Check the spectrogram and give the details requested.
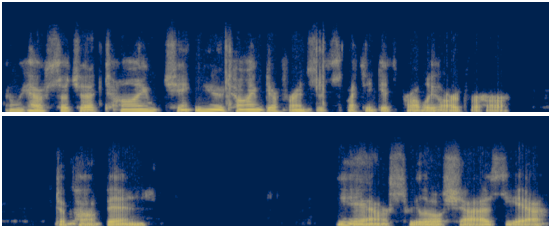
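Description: A woman chats softly and unhurriedly with viewers as she works at a craft table. Her voice is mellow and a little gravelly. The live stream audio is dry and slightly dull. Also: low voice, wildly swooping pitch, dry recording. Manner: soft, unhurried, chatty, greets viewers. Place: indoor craft table, overhead camera.

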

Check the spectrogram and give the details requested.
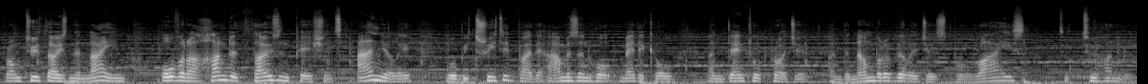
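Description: A man reading a measured, informative scripted voice-over. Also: a little high. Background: music.

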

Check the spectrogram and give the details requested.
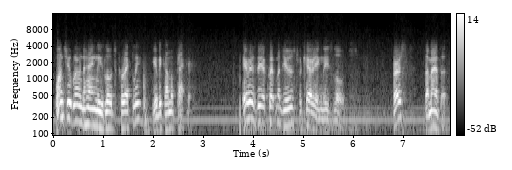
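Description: A man's voice: mid-range voice, sing-song, normal speed, pauses often. An American man narrating a vintage military training film in a scripted, authoritative instructional manner. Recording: dull vintage film soundtrack with hum and hiss.

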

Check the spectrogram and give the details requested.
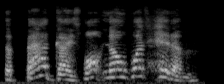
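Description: An actress playing a cocky, playful young Korean mech pilot and gamer, cheeky and teasing. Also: female voice, high voice, very animated, normal speed, sharp tone, full character voice. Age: young adult.

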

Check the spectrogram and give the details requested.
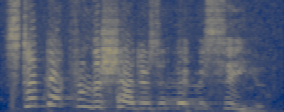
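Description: A woman's voice: very high-pitched, wildly swooping pitch, brisk, exaggerated voice. A kindly but cautious English postmistress from an old film drama. She is practical and soothing, on a noisy vintage soundtrack. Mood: concerned, soothing. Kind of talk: 1950s British film acting.

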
